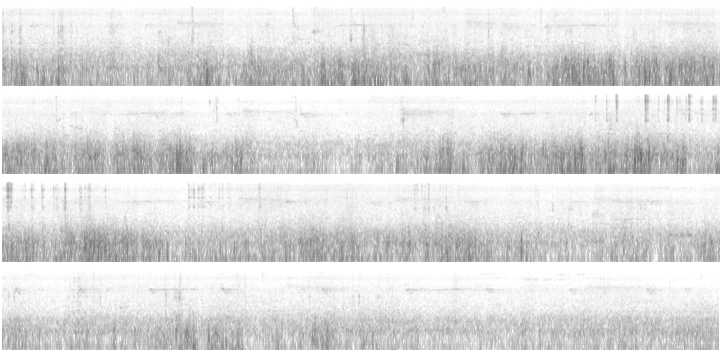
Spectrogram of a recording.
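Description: Wind buffeting an outdoor microphone: low rumbling gusts that rise and fall every few seconds. A few faint sharp clicks come about halfway through.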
